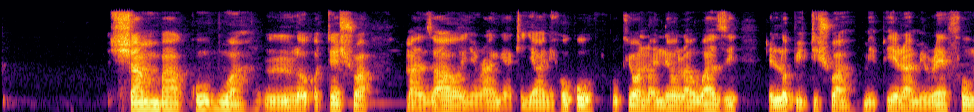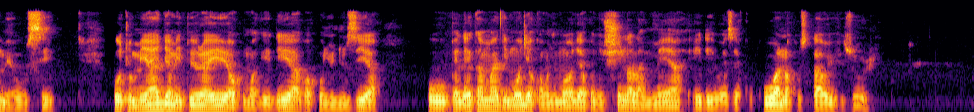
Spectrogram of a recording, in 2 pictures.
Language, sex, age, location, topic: Swahili, male, 25-35, Dar es Salaam, agriculture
